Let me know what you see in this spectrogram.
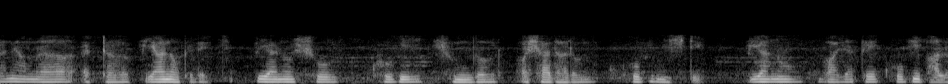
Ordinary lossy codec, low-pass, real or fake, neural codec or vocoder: AAC, 16 kbps; 7.2 kHz; fake; codec, 44.1 kHz, 7.8 kbps, DAC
